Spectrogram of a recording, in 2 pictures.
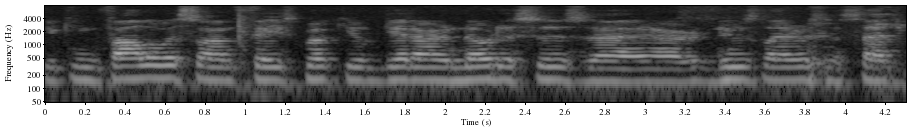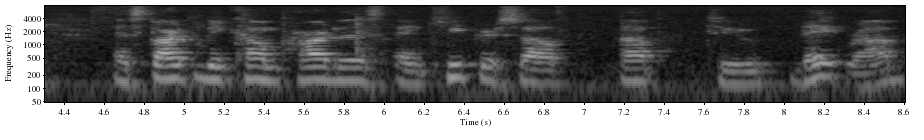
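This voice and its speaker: A somewhat breathy man speaks at a moderate pace with a fairly high pitch and fairly even intonation. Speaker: property manager. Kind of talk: radio talk show.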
